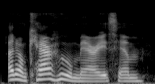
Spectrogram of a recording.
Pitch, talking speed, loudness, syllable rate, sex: 180 Hz, 230 wpm, -19 LUFS, 5.2 syllables/s, female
